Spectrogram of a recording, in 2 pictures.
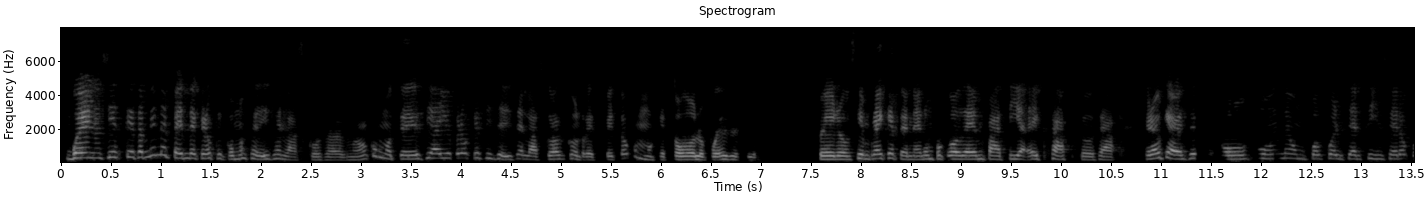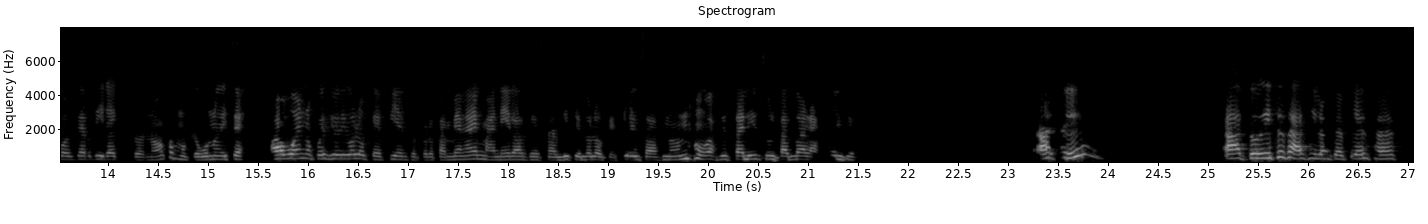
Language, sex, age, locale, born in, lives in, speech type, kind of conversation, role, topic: Spanish, female, 30-34, es-PE, Peru, Italy, conversation, unstructured, none, ¿Qué es lo que más valoras en una pareja?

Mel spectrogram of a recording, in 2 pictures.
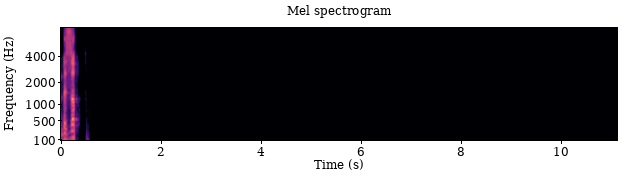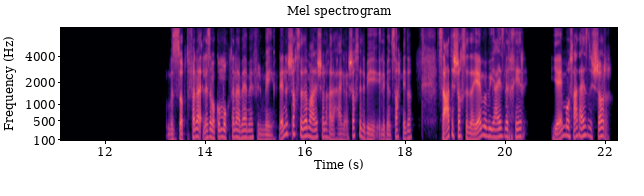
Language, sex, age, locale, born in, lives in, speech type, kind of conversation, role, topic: Arabic, male, 25-29, ar-EG, Egypt, Egypt, conversation, podcast, guest, إزاي بتلبس عشان تبيّن شخصيتك من غير ما تتكلم؟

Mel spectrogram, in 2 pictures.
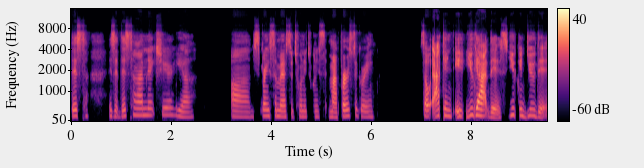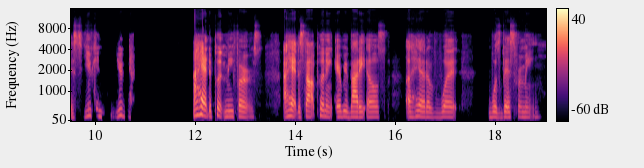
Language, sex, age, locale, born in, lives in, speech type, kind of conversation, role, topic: English, female, 50-54, en-US, United States, United States, conversation, unstructured, none, What is your biggest takeaway from learning something new recently?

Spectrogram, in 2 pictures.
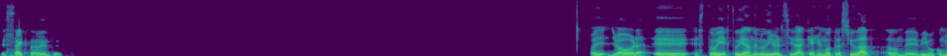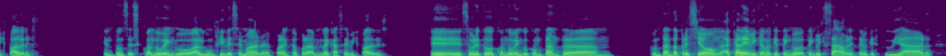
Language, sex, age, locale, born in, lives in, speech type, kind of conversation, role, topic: Spanish, male, 20-24, es-VE, Venezuela, Portugal, conversation, podcast, guest, ¿Cómo te hace sentir conectar con el paisaje cuando necesitas calma?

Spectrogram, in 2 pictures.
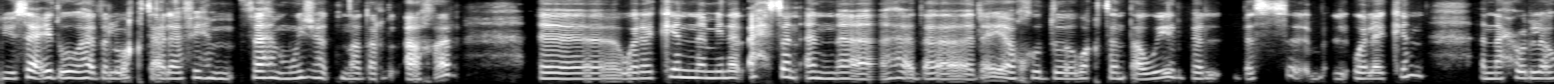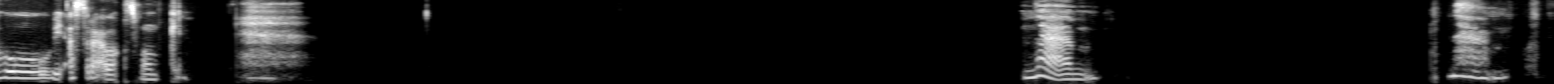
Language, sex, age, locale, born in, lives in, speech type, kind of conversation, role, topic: Arabic, female, 25-29, ar-MA, Morocco, France, conversation, unstructured, none, إيه الطرق اللي بتخلي العيلة تحس بالسعادة وهي مع بعض؟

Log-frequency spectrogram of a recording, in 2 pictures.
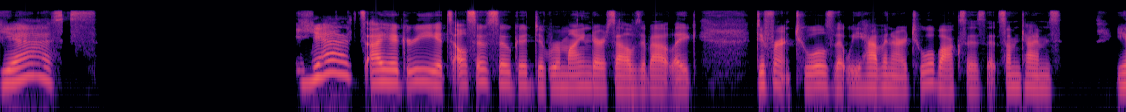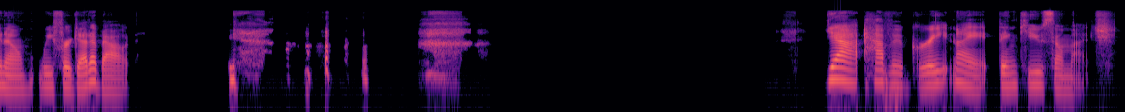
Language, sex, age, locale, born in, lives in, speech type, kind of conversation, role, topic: English, female, 50-54, en-US, United States, United States, conversation, podcast, host, What routines or habits help you relax and recharge after a long day?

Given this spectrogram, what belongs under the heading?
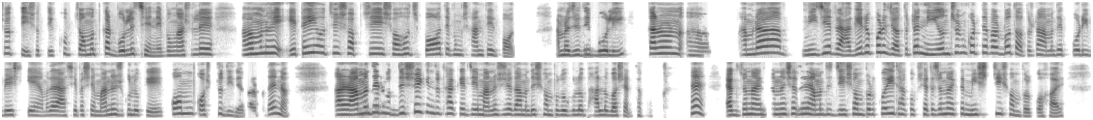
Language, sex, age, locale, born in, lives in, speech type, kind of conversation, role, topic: Bengali, female, 20-24, bn-BD, Bangladesh, Bangladesh, conversation, unstructured, none, দ্বন্দ্বের সময় আপনি কীভাবে সমঝোতার পথ খুঁজে পান?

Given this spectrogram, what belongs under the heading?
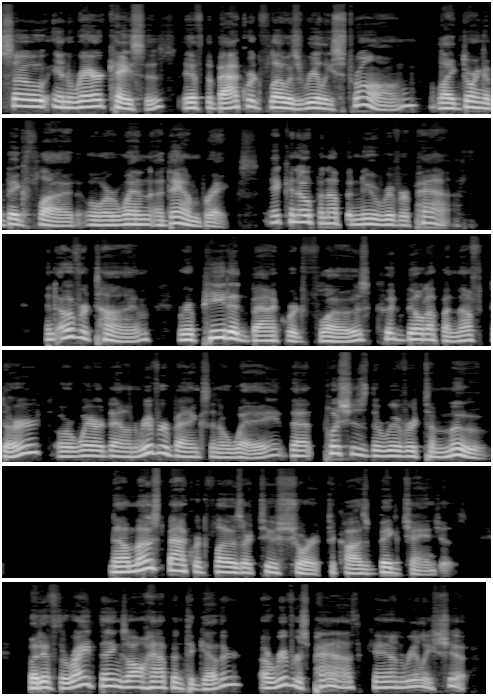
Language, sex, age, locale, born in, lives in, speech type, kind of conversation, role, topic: English, male, 50-54, en-US, United States, United States, read, expert-assistant, expert, What makes some rivers flow backwards at certain times?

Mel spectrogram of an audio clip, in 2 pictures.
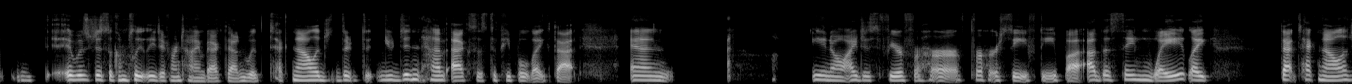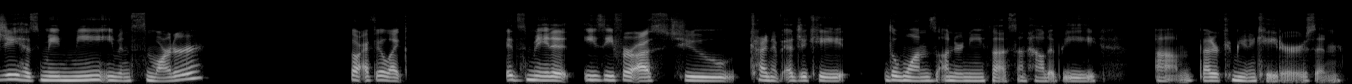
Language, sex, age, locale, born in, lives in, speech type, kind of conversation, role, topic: English, female, 40-44, en-US, United States, United States, conversation, podcast, host, In what ways has modern technology transformed how we connect and interact with others?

